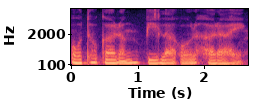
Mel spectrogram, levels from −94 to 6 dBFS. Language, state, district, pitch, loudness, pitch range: Hindi, Arunachal Pradesh, Lower Dibang Valley, 170 Hz, -14 LUFS, 160-185 Hz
